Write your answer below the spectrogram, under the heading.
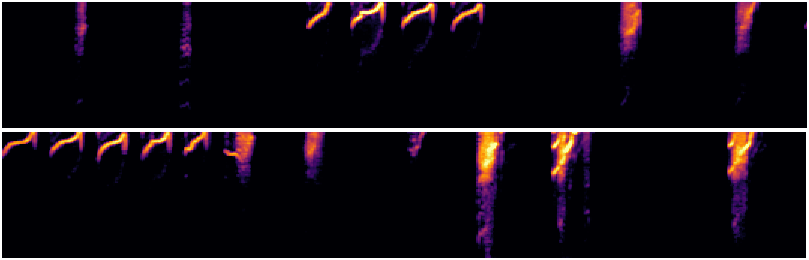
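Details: Squirrel monkey squeals and chirps: bursts of very high, thin, rising chirps in quick runs of three to five, mixed with single sharp squeaks, on a silent background.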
